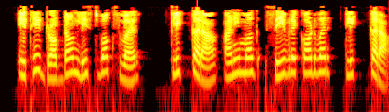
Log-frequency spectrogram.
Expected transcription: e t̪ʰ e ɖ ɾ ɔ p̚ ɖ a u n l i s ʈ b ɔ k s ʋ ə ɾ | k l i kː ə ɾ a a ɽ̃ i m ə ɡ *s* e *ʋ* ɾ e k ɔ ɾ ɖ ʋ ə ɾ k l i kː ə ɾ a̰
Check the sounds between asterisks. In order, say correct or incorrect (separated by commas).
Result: correct, correct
